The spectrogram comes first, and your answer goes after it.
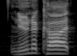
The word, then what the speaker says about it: Nunakot: It's so Nunakot is how it's pronounced, but he's switching his name to Snowflower because Nunakot is Snowflower in Korean, I believe.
